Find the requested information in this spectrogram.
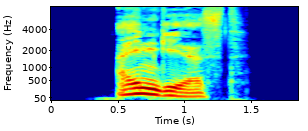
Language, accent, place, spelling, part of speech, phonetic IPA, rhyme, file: German, Germany, Berlin, eingehest, verb, [ˈaɪ̯nˌɡeːəst], -aɪ̯nɡeːəst, De-eingehest.ogg
- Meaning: second-person singular dependent subjunctive I of eingehen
